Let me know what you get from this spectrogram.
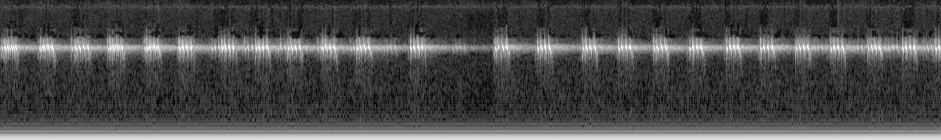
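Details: Shrill forest cricket chirps repeat rapidly at one high pitch, about three a second, stopping briefly past four seconds, then continuing in the same brisk rhythm; clean, quiet background.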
